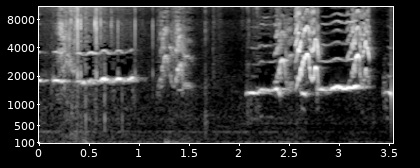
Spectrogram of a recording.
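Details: Cockatiel song mixing long steady whistles with bursts of harsh, buzzy chatter layered over them, two phrases separated by a short pause.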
